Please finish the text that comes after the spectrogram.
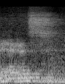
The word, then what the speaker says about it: Ennis: My name is Ennis, E-N-N-I-S. Thank you. It rhymes with tennis, not other words.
